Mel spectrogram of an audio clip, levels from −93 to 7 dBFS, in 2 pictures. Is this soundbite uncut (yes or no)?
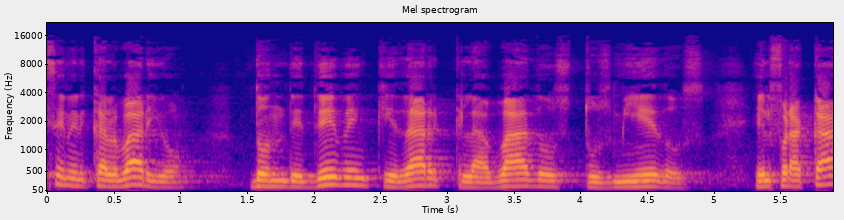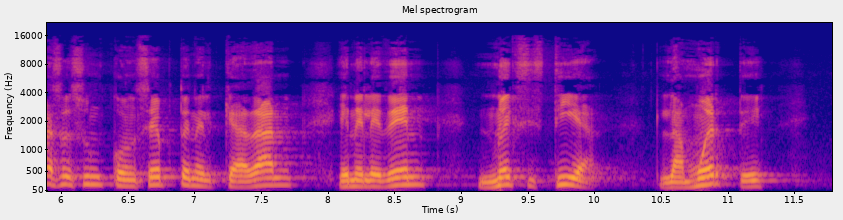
yes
